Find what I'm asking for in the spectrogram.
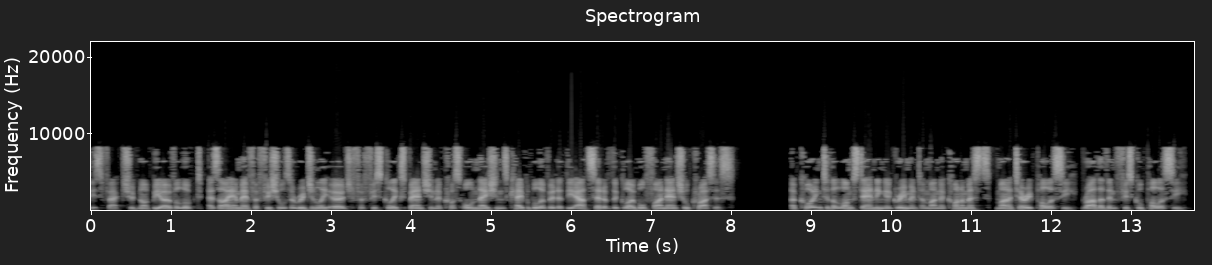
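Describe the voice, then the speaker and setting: A man's voice: mid-range voice, fast. A man reading scripted text aloud as an exam practice narration. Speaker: reader of exam practice passages.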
